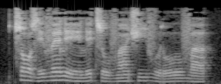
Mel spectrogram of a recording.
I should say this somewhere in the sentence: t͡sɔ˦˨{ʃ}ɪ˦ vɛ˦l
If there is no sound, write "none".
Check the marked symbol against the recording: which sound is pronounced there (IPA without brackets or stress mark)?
z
